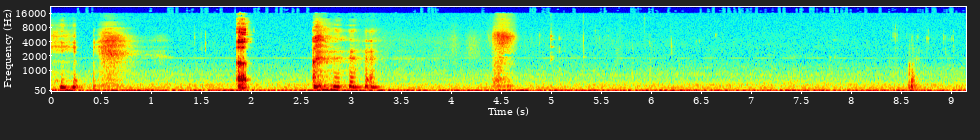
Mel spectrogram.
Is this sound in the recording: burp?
yes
